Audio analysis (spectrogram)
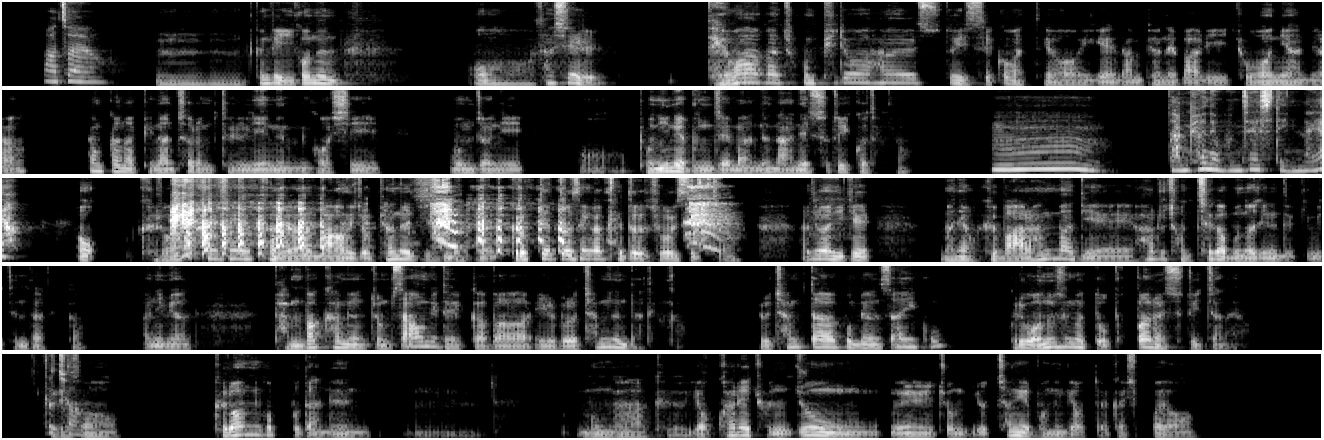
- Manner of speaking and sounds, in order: laugh
- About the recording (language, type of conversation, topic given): Korean, advice, 피드백을 들을 때 제 가치와 의견을 어떻게 구분할 수 있을까요?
